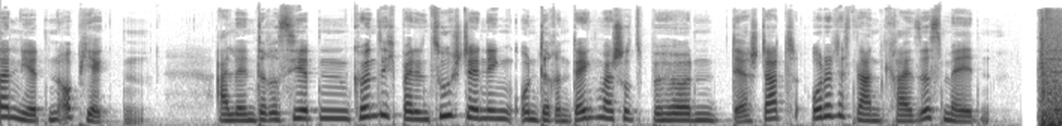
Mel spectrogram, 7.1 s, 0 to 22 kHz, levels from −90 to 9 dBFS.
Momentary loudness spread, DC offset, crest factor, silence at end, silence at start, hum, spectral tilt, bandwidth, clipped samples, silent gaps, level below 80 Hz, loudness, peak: 5 LU; under 0.1%; 16 dB; 0 s; 0 s; none; -4.5 dB/octave; 18.5 kHz; under 0.1%; 6.81-6.90 s; -32 dBFS; -16 LUFS; 0 dBFS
